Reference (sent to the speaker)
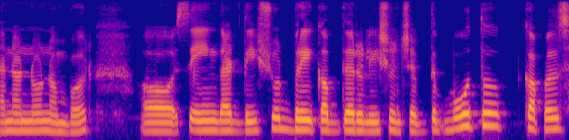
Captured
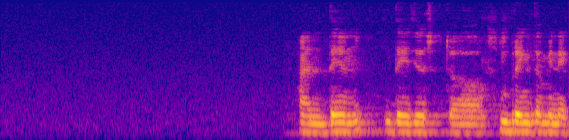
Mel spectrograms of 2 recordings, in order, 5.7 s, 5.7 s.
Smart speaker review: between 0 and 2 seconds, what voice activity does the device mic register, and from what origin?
neither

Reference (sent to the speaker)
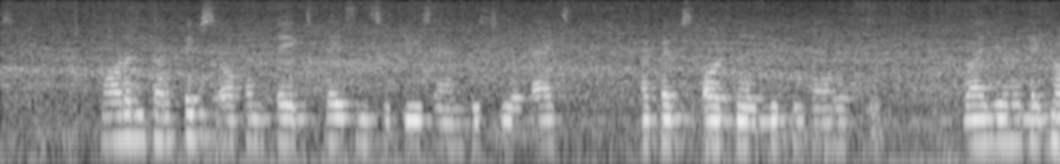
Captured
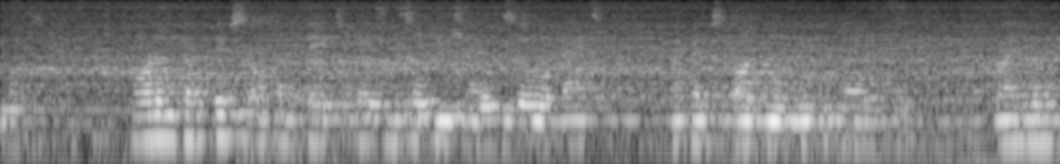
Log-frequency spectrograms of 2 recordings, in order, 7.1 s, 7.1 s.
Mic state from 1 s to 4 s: both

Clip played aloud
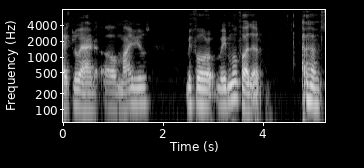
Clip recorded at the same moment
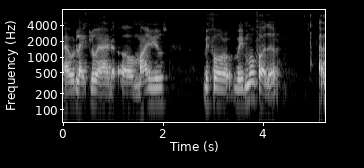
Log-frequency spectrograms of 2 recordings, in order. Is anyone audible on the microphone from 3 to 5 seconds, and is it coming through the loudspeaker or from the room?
echo only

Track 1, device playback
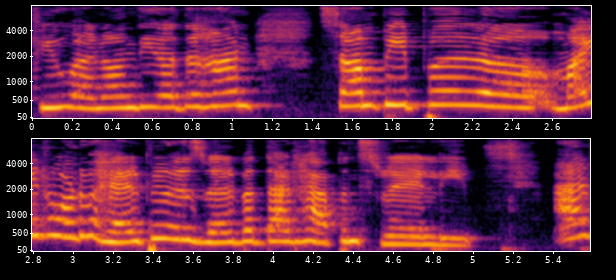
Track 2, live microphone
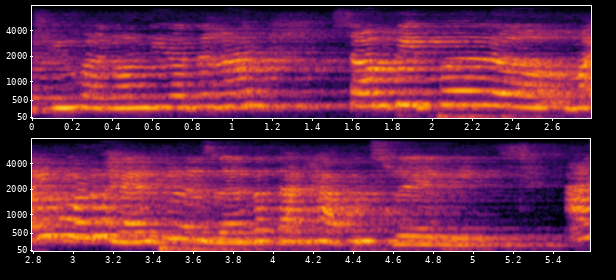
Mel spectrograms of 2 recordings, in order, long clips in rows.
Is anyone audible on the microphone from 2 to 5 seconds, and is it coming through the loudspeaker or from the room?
echo only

